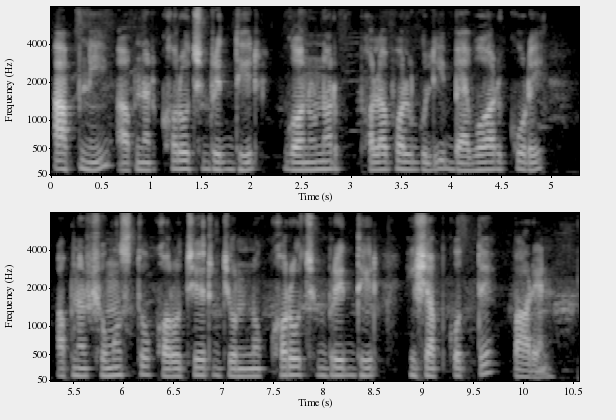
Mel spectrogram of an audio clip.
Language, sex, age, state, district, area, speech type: Bengali, male, 45-60, West Bengal, South 24 Parganas, rural, read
